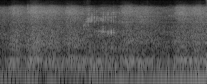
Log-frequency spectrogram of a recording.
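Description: Steady room background noise between sentences: a constant low hum under an even hiss, with no speech.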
